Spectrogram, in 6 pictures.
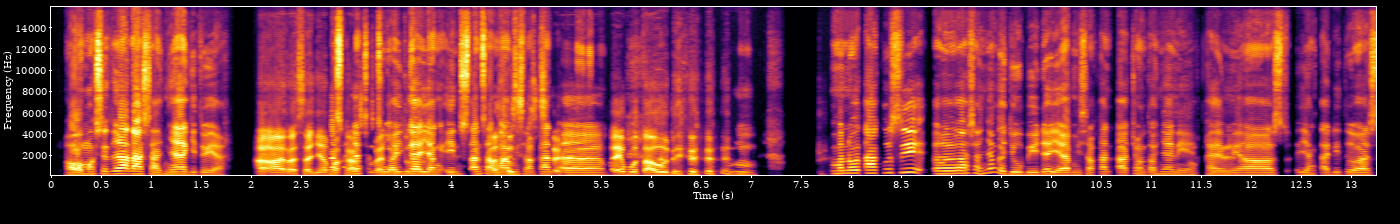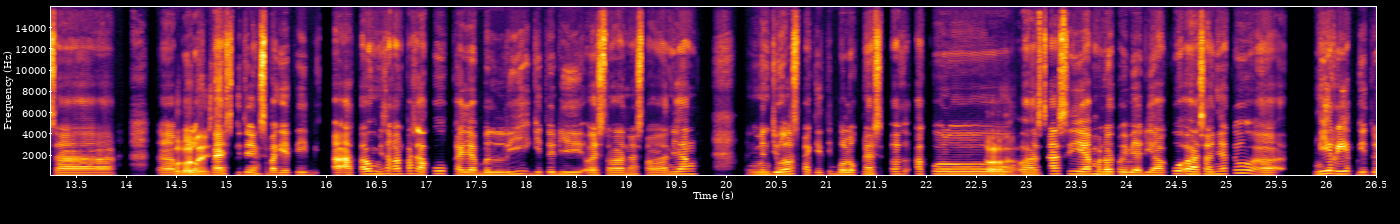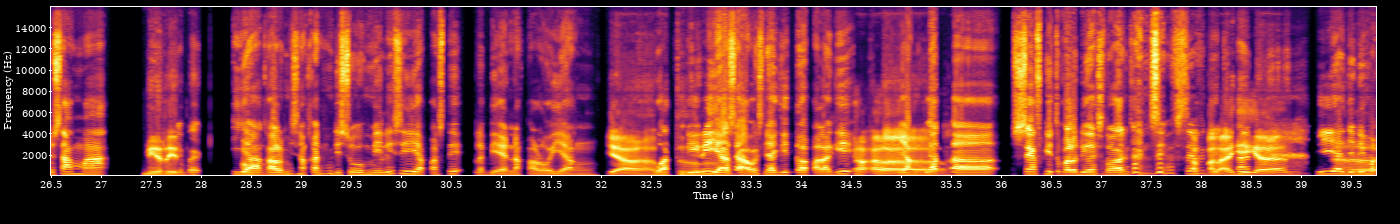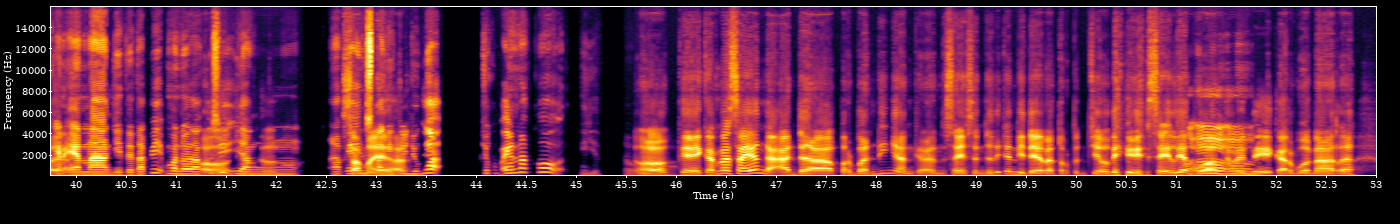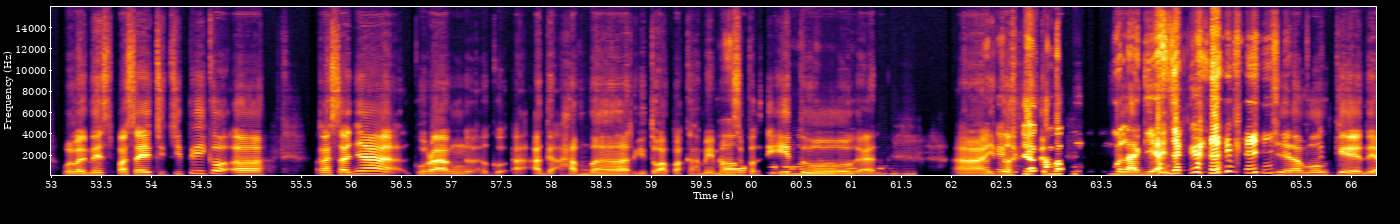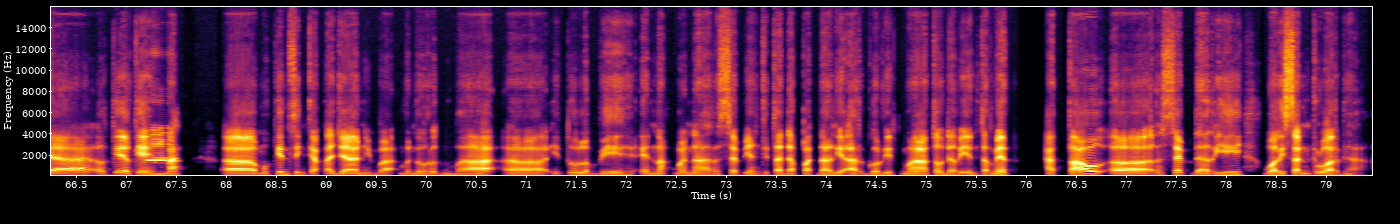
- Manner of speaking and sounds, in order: tapping; chuckle; laughing while speaking: "Sesuai"; other background noise; laugh; in English: "chef"; laughing while speaking: "chef"; laughing while speaking: "nih"; chuckle; drawn out: "Oh"; laughing while speaking: "itu"; laughing while speaking: "aja kan kayak gitu"
- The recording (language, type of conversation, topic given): Indonesian, podcast, Bisakah kamu menceritakan pengalaman saat mencoba memasak resep baru yang hasilnya sukses atau malah gagal?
